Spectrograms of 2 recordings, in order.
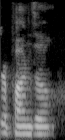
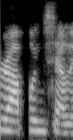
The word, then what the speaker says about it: Rapunzel: Rapunzel, yes, it's Rapunzel. Okay, my pronunciation is wrong. Here in the Philippines, we call her Rapunzel.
